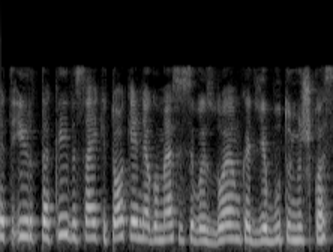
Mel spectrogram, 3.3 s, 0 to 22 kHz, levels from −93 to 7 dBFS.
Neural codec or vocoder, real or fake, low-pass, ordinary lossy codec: none; real; 7.2 kHz; AAC, 48 kbps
